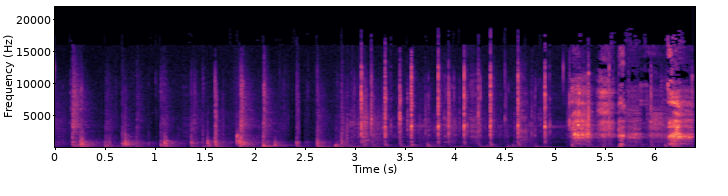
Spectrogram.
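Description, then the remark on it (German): A quick flurry of hard knocks and thuds as someone rattles and shoves at a door that has fallen shut and will not open again, keeping up steadily for several seconds, fairly loud with a low rumble underneath. “Verflixt. Sie ist zu. Sie muss doch wieder aufgehen. Sie geht aber nicht auf.”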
